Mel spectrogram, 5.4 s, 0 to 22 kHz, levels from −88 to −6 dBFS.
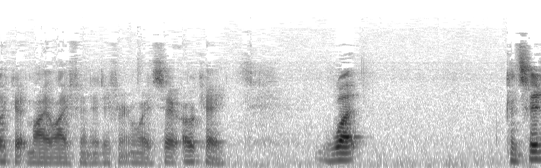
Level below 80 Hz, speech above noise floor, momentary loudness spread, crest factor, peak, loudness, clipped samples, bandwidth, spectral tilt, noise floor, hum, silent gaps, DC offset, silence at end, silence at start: -58 dBFS; 29 dB; 25 LU; 24 dB; -6 dBFS; -28 LUFS; under 0.1%; 12.5 kHz; -4 dB/octave; -56 dBFS; none; none; under 0.1%; 0 s; 0 s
